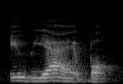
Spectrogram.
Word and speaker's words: ewiebo: You either say ewia, okay, ebo, okay, ewia ebo, or you would say ewiebo, ewiebo. So you basically just link it in the middle, and that is how you say it is sunny.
